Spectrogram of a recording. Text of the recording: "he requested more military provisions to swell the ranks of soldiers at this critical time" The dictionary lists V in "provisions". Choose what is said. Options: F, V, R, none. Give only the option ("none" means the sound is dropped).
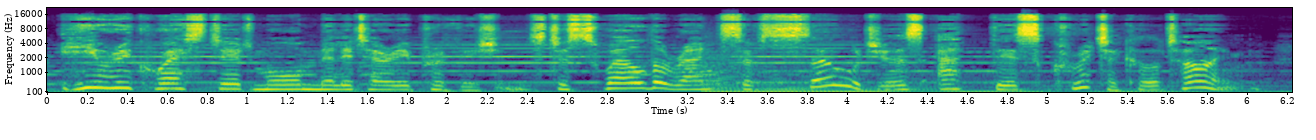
V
